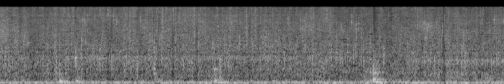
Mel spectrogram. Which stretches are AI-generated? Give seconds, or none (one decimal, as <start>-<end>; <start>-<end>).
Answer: none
